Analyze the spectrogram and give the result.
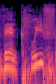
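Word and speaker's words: Van Clief: I believe it's Ron Van Cleef is how it's pronounced.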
